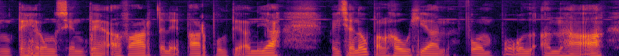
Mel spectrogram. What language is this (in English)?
Mizo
